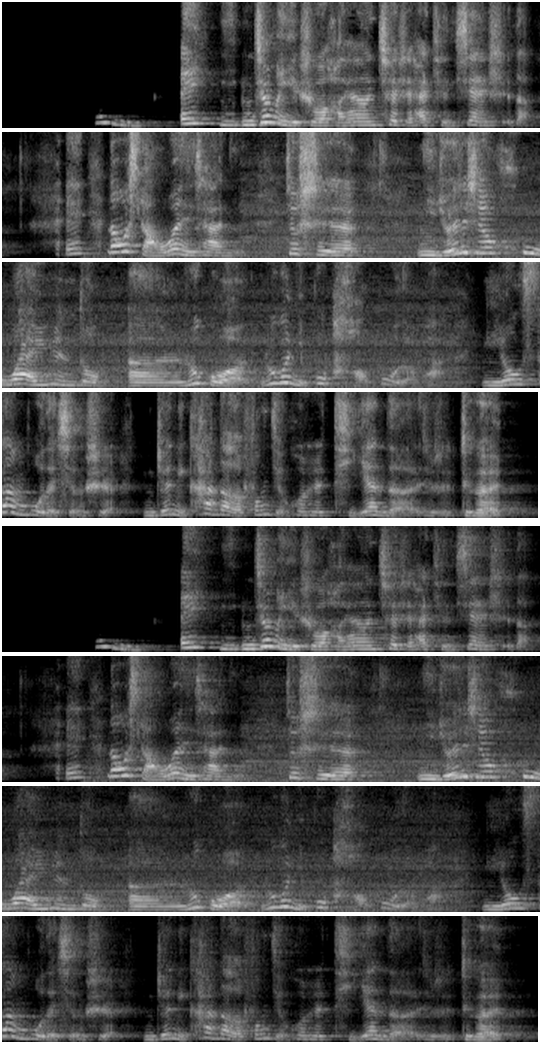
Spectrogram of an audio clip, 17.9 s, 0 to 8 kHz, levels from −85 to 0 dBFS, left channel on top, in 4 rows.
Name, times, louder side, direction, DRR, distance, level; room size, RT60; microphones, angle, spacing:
voice 1, 0.8-1.2 1.5-4.4 4.8-17.6, left 4 dB, 40° left, 0.7 m, -30 dB
sound 1, 5.1-12.5, left 1 dB, 85° left, 7.0 m, -55 dB
sound 2, 6.4-12.8, left 2 dB, 60° left, 5.5 m, -48 dB
26.0 x 22.5 x 4.7 m
head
